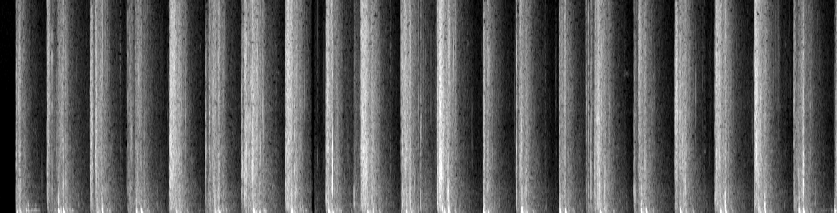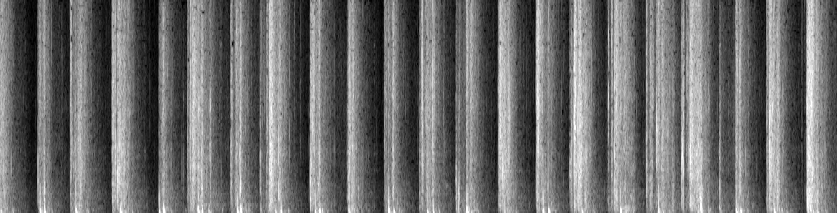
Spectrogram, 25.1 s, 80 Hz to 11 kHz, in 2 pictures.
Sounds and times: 0.2s footsteps-wet-dirt-and-leaves 25.1s

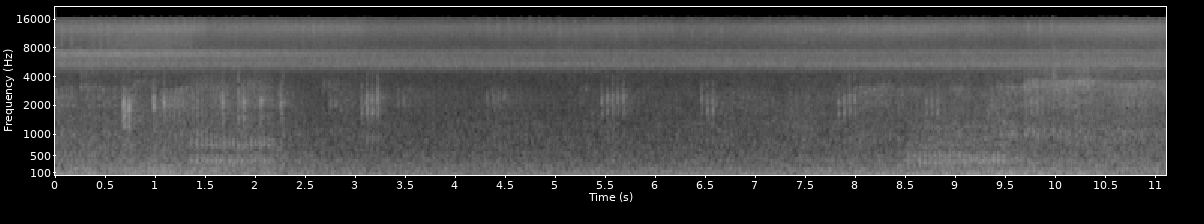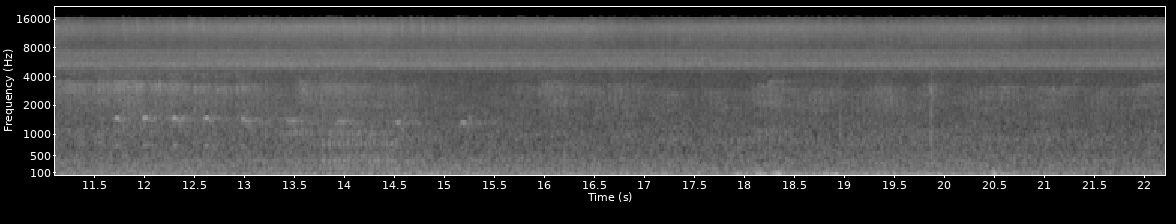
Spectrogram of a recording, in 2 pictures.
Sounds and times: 8.2s wind sifting through the branches of the oaks 15.0s
8.4s chattering of woodpeckers 14.9s

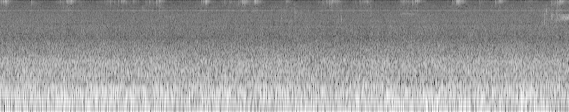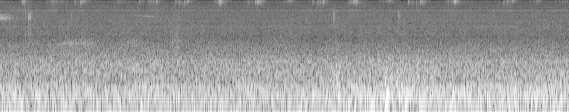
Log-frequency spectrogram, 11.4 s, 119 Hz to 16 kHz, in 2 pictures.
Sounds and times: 5.5s birds sing at the trees 7.4s
9.0s thunders and distant rumble 11.3s

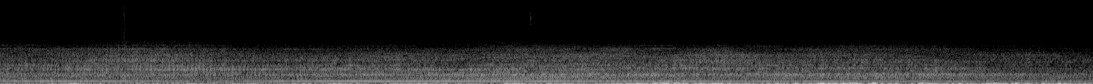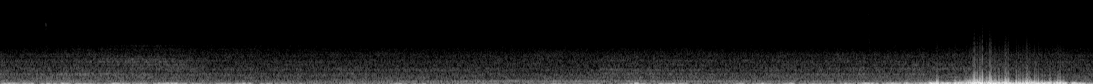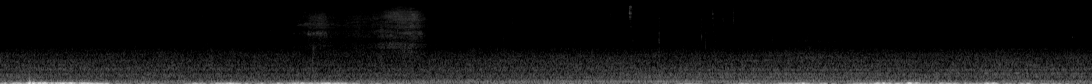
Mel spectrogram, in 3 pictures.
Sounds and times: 0.0s helicopter scouting around close by 32.7s
24.8s Air Tone 26.2s

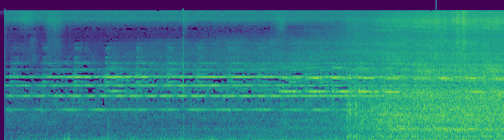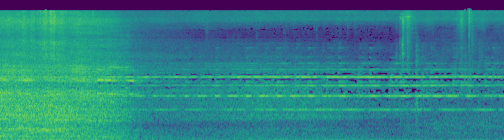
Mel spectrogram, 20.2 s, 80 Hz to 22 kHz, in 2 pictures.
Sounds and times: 0.1s Crossing Guard bell chiming loudly 20.1s
0.1s Light Rail Train Passing 20.1s

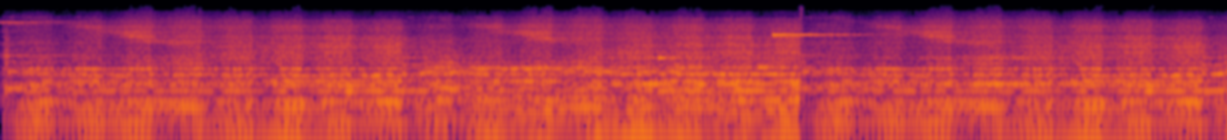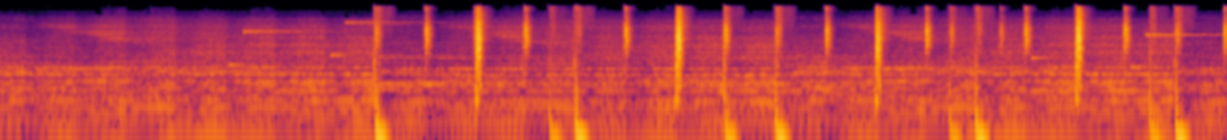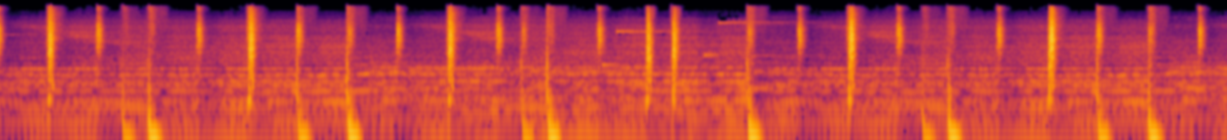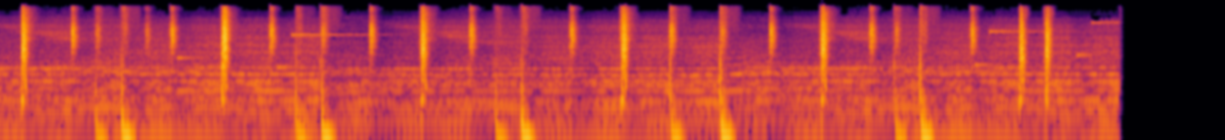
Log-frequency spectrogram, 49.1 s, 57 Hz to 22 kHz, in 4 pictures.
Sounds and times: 0.0s synth 48.0s
0.0s vocals 48.0s
16.0s drums 16.2s
17.0s drums 18.2s
19.0s drums 20.2s
21.0s drums 22.4s
23.8s drums 24.2s
25.8s drums 26.2s
27.0s drums 28.2s
29.0s drums 30.2s
33.8s drums 34.2s
35.0s drums 36.2s
37.0s drums 38.4s
39.8s drums 40.2s
41.8s drums 42.2s
43.5s drums 44.2s
45.0s drums 46.2s

